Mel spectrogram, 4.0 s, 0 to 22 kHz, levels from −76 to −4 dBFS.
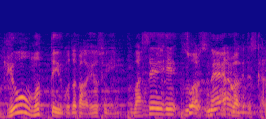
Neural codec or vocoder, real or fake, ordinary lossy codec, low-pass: codec, 16 kHz, 16 kbps, FreqCodec, smaller model; fake; MP3, 48 kbps; 7.2 kHz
